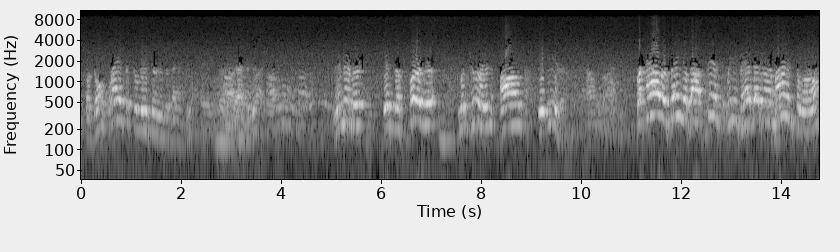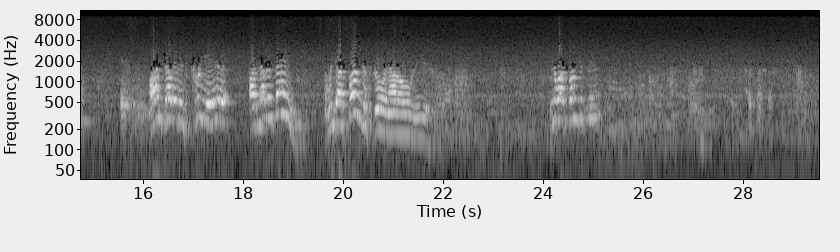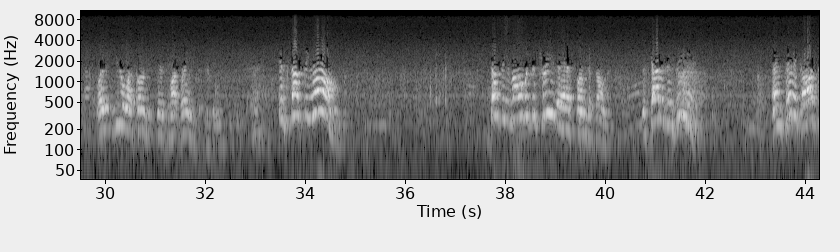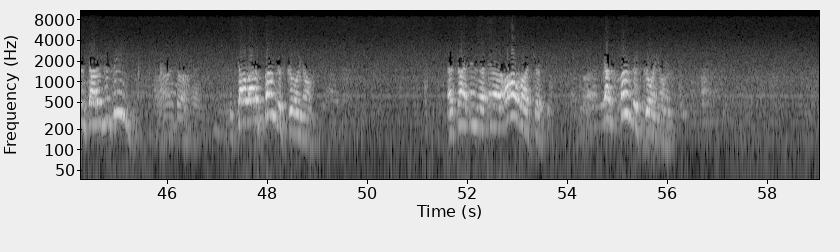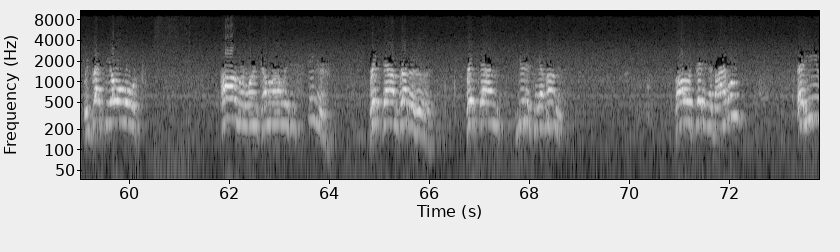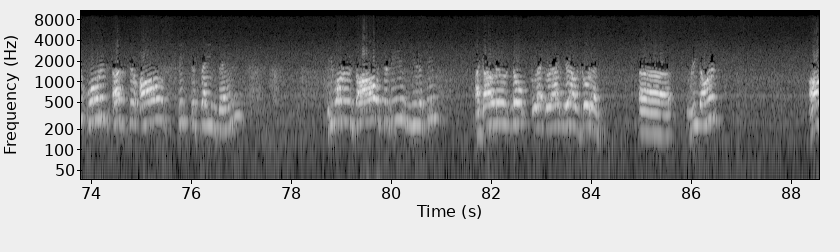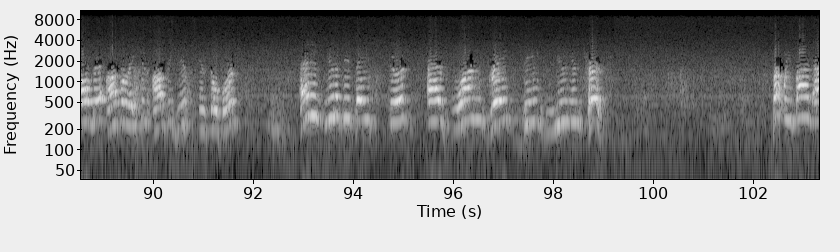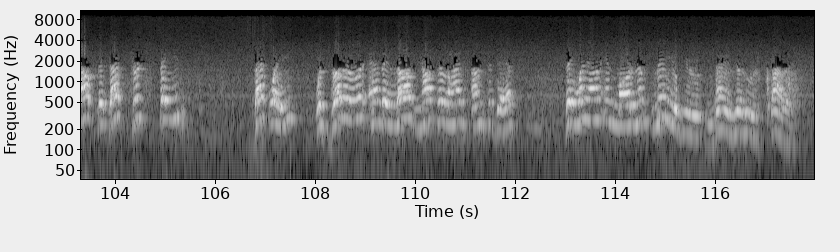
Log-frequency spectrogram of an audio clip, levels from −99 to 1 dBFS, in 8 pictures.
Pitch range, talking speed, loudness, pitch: 235-310 Hz, 110 wpm, -20 LUFS, 265 Hz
